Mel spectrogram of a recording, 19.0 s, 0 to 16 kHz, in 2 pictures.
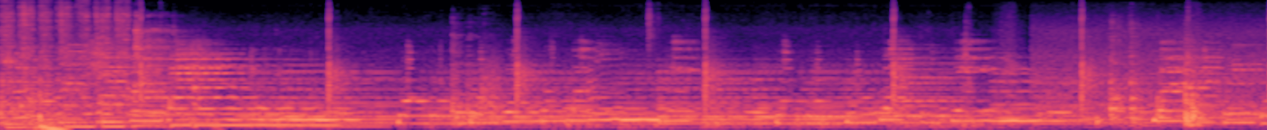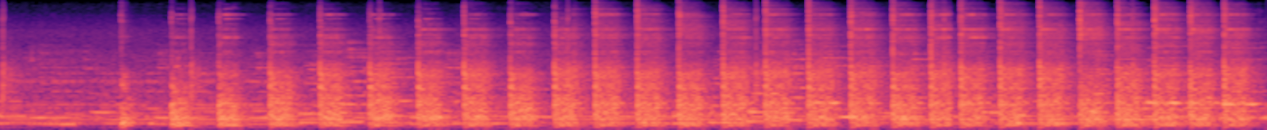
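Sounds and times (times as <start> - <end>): hammer striking steel: 10.8 - 19.0.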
